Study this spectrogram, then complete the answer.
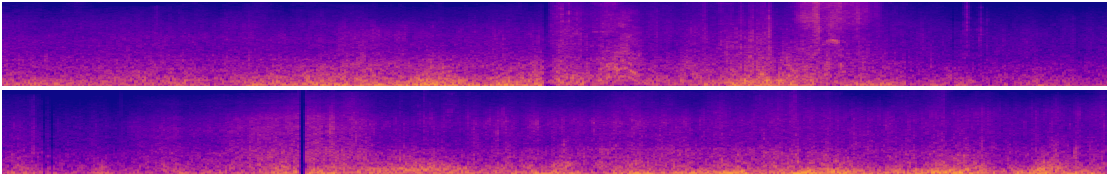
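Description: Wind rushes past during a freefall.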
